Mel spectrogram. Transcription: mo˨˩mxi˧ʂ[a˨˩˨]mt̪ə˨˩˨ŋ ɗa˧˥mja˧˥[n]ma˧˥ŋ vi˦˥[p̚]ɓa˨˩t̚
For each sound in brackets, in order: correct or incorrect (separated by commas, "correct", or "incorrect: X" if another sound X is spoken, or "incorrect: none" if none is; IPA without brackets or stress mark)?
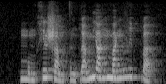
correct, incorrect: ŋ, correct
